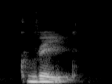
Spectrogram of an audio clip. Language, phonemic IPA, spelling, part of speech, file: Romanian, /kuˈvejt/, Kuweit, proper noun, LL-Q7913 (ron)-Kuweit.wav
- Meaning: Kuwait (a country in West Asia in the Middle East)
